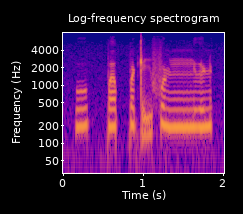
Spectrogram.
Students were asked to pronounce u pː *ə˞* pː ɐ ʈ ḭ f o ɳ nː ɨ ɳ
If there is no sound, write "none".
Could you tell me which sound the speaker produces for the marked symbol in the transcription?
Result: ɐ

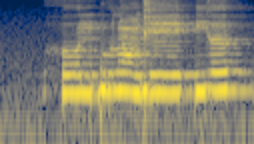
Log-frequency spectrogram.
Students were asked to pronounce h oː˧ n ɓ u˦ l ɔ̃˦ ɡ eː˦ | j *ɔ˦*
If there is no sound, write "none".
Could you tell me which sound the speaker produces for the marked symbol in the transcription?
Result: ə˦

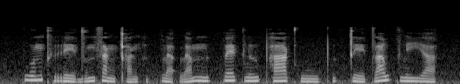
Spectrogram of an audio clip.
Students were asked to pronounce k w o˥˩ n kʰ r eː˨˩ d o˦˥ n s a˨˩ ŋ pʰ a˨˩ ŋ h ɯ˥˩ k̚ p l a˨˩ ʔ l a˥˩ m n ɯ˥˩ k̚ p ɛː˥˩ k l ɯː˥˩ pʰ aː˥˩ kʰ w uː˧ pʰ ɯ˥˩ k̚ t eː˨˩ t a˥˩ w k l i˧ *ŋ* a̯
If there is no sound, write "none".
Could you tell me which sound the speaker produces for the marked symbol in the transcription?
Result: none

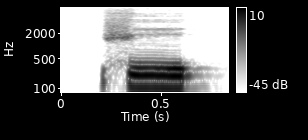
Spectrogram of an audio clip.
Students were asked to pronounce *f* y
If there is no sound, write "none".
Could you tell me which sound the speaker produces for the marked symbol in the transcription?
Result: f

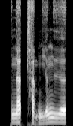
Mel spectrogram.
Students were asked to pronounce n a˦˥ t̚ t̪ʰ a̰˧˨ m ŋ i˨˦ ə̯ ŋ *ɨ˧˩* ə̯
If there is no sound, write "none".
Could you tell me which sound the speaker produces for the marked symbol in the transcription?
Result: ɨ˧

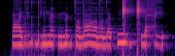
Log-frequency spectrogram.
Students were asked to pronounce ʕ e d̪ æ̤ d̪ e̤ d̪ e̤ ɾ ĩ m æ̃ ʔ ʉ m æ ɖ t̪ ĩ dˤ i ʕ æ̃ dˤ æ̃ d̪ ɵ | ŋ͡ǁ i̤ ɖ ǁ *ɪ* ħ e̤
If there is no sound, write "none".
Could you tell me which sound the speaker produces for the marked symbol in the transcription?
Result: i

